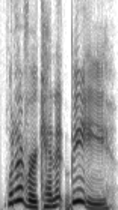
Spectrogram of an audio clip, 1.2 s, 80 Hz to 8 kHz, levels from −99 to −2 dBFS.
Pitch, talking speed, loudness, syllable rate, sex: 280 Hz, 205 wpm, -16 LUFS, 6.0 syllables/s, female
